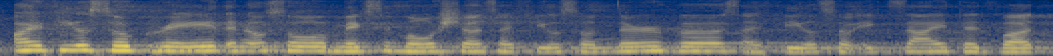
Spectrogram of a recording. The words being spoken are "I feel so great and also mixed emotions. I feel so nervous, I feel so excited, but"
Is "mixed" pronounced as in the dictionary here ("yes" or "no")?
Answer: no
